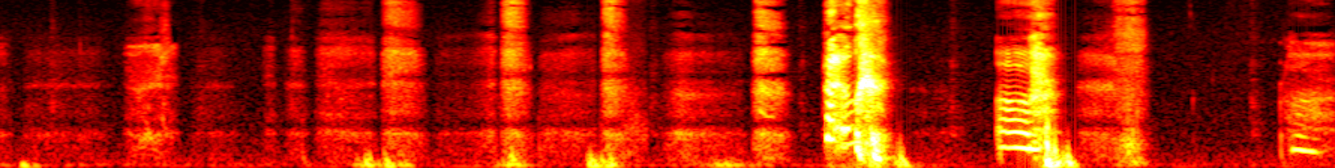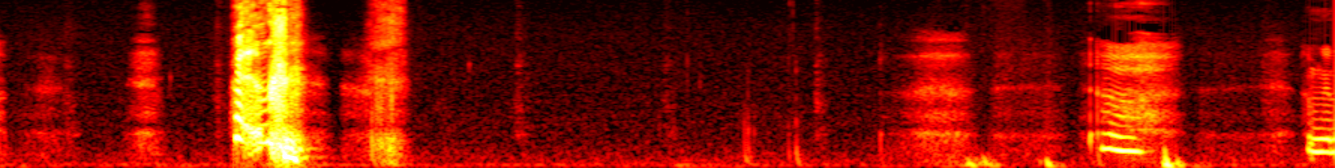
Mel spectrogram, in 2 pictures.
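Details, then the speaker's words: Woman inducing sneezes: quiet catching breaths and build-up sounds, then two loud explosive sneezes with more build-up afterward; ordinary sneezing. "uh yeah this is working i'm going to sneeze"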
